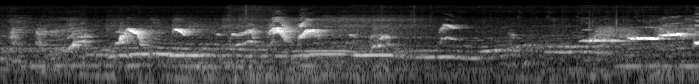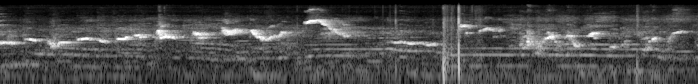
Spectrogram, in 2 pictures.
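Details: Learning-session singing by a white-rumped shama: long varied medley of whistles, sweeping notes and twittering bursts that grows busier and louder halfway through, with a brief click near the end.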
